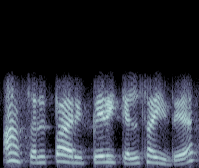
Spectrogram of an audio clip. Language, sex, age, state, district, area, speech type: Kannada, female, 18-30, Karnataka, Davanagere, rural, conversation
